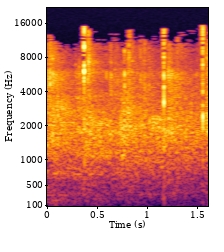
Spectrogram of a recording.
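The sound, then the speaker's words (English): An audience clapping together, a dense, steady crackle of many hands with a few sharper individual claps popping out above the rest. Moderately quiet, with no voices. “Clap for Jesus.”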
